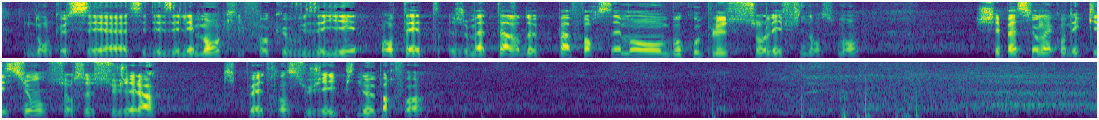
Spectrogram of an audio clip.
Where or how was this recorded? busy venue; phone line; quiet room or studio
busy venue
